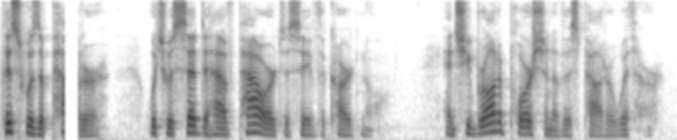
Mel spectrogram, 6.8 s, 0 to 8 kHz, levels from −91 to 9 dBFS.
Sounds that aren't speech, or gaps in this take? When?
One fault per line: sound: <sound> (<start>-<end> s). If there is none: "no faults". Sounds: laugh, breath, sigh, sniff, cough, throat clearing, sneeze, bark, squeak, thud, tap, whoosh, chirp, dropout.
sound: dropout (0.6-0.8 s)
